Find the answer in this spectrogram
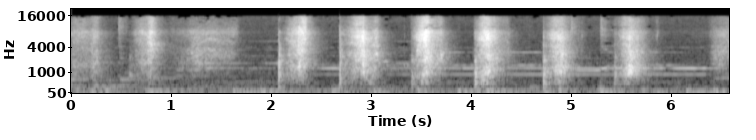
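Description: Hand rubbing across newly hung wallpaper, smoothing it onto the wall: one faint stroke about a second in, then about six louder sweeps roughly every 0.6 s. Faint background music plays underneath.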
